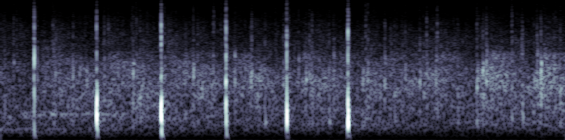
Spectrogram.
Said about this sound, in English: So now you can clap.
